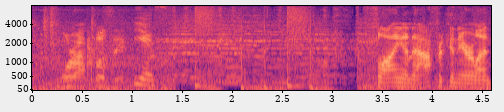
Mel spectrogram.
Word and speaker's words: Murakoze: Murakoze. Murakoze.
